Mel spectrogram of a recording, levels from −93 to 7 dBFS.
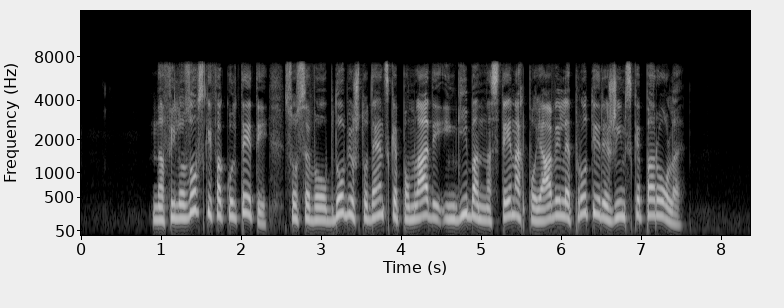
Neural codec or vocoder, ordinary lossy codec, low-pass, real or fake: none; none; 7.2 kHz; real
